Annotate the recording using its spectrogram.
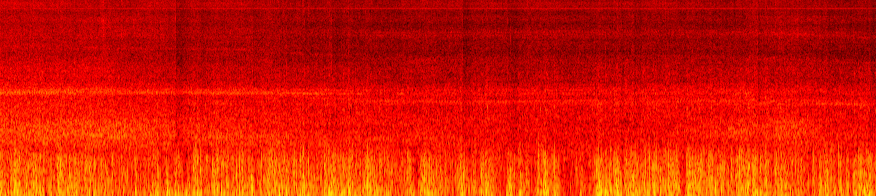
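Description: Wind buffets a helmet microphone in a strong, rumbling roar.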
